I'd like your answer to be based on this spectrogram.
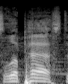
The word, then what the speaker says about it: La Peste: It's La Peste. It's L-E-P-E-S-T-E.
